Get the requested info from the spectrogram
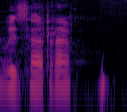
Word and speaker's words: Bizarrap: Yeah, Bizarrap.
